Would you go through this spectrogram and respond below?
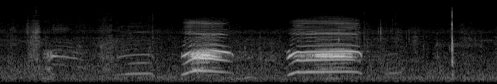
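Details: Monkey mothers Duchess and Queen crying out for their missing baby Quinton: two loud, drawn-out, harmonic wailing calls, each under a second, rising then leveling, preceded by fainter short calls.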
